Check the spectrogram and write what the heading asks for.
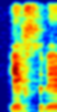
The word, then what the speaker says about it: X-ray: with a vowel sound in this case X is pronounced like e x right e x so this is treated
